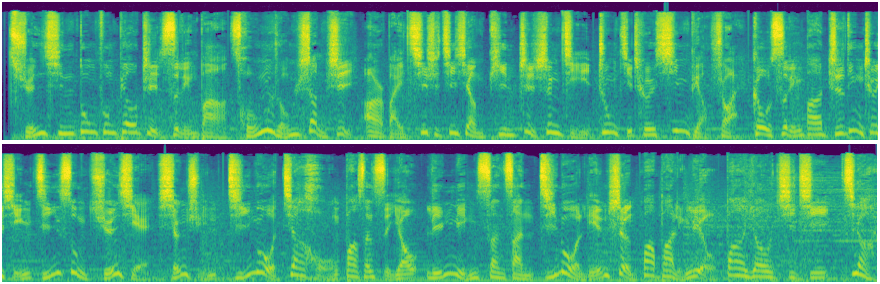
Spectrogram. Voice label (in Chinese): 男 广告 电台汽车广告, 国语男声配音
